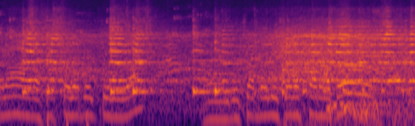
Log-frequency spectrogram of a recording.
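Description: Basketball arena during live play: crowd noise with steady, held horn-like tones from the stands, and a few low thuds of the ball bouncing on the court within the first second and again near three seconds.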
